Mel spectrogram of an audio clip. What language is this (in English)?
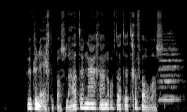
Dutch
